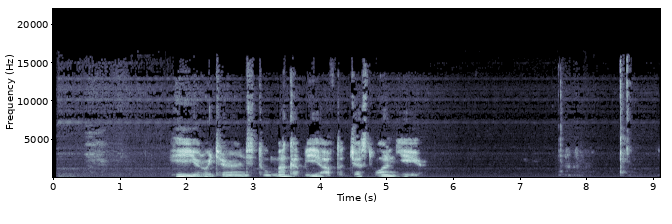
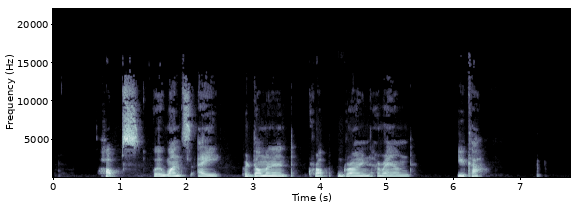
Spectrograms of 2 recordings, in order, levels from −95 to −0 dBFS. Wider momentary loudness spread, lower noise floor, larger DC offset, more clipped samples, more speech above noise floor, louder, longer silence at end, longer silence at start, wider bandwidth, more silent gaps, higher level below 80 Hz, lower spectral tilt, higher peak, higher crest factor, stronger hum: first, 23 LU vs 14 LU; second, -63 dBFS vs -88 dBFS; neither; neither; second, 44 dB vs 70 dB; about the same, -17 LUFS vs -18 LUFS; second, 0.45 s vs 1.3 s; second, 0.1 s vs 0.7 s; first, 16 kHz vs 14 kHz; neither; about the same, -54 dBFS vs -58 dBFS; about the same, -3.5 dB/octave vs -4.5 dB/octave; about the same, 0 dBFS vs -2 dBFS; about the same, 22 dB vs 18 dB; neither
